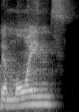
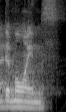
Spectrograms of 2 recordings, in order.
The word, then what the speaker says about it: Des Moines: particular city oh yeah Des Moines Des Moines okay I don't think we pronounce the S with Des Moines probably you you pronounced as I don't think you're supposed to pronounce that I don't I'm not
